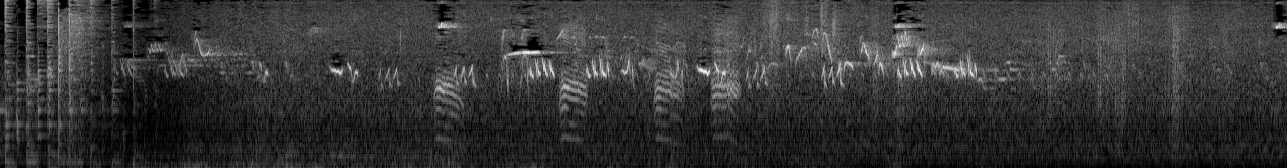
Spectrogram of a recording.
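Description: Birds chirping and singing in quick, repeated trills over a steady outdoor background hiss; the calls thin out over the last few seconds.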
